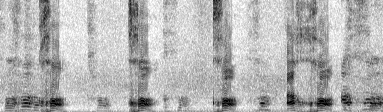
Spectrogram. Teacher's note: زبان اوپر کی طرف اٹھتی ہے اور حرف بلندی کے ساتھ ادا ہوتا ہے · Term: استعلا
